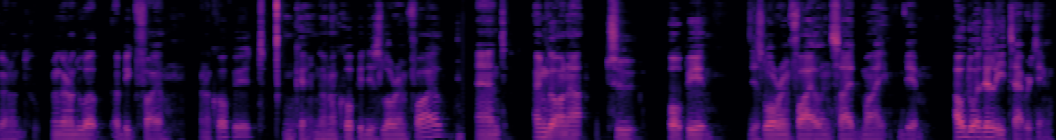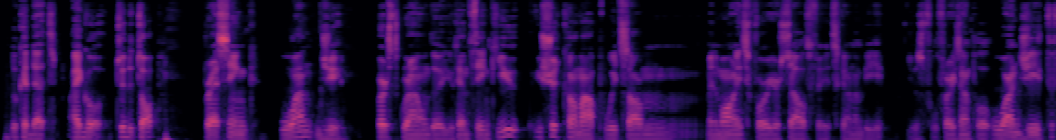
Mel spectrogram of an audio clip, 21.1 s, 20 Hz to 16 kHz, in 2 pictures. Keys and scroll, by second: 0.2-0.9 typing, 2.7 super+c, 3.4 super+h, 13.3 1, 13.9 shift+g.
